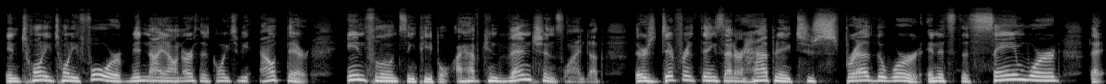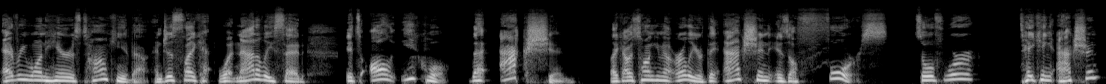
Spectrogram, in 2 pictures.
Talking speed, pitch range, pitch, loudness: 180 wpm, 150-195 Hz, 165 Hz, -19 LUFS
